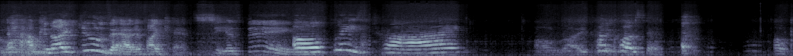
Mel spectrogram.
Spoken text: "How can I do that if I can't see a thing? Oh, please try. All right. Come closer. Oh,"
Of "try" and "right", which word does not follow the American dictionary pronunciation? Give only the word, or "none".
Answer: none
